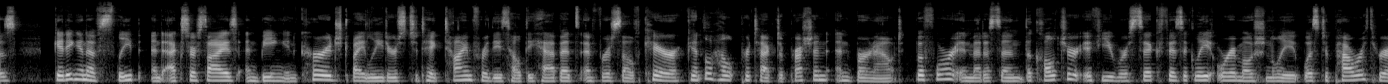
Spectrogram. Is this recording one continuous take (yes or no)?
no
